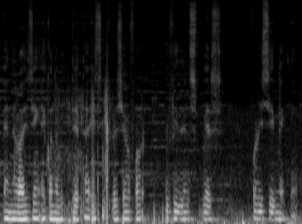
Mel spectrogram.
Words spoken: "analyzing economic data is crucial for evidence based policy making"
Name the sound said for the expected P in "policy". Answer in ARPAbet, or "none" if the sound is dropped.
P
